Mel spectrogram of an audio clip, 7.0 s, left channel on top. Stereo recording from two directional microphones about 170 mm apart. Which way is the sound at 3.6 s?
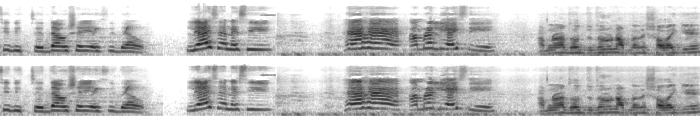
40° left (ahead or behind).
